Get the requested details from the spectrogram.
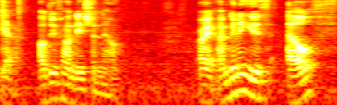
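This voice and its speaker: A man speaks at a medium pitch with lively intonation. The room echo is audible. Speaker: beauty youtuber. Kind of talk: casual chat. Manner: teeth kept closed to hide lisp.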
